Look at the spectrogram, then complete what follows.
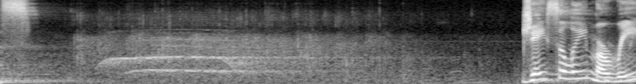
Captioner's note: applause, cheering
